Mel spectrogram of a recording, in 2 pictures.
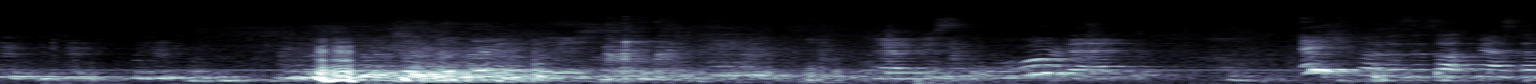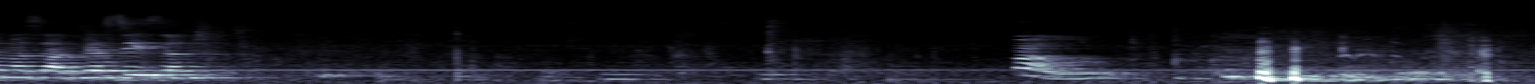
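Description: A young woman speaks expressively into a microphone, heard over loudspeakers in a hall.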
